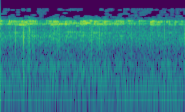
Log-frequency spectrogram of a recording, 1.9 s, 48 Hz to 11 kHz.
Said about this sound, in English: Bells, jester's bells. For 40 years I've lived with the sound of those bells. Fool's bells, jester's bells.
